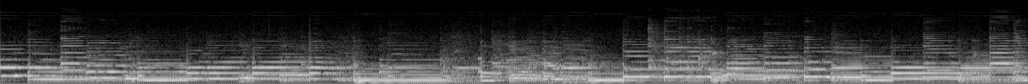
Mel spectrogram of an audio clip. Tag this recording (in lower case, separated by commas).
acoustic guitar, guitar, strum, plucked string instrument, music, musical instrument, playing acoustic guitar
